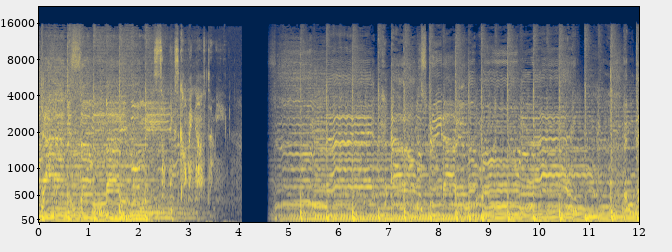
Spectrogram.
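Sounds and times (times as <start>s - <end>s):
music: 0.0s - 3.3s, 4.6s - 12.0s
woman whispering: 2.3s - 4.1s.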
